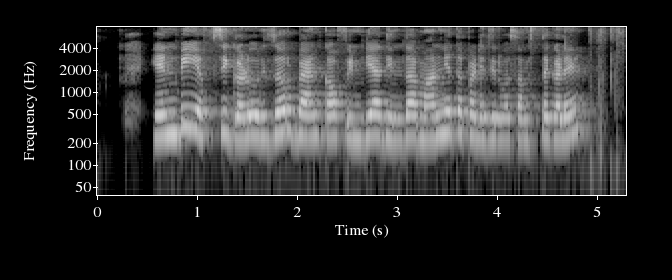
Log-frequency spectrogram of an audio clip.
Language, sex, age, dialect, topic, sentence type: Kannada, female, 18-24, Mysore Kannada, banking, question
